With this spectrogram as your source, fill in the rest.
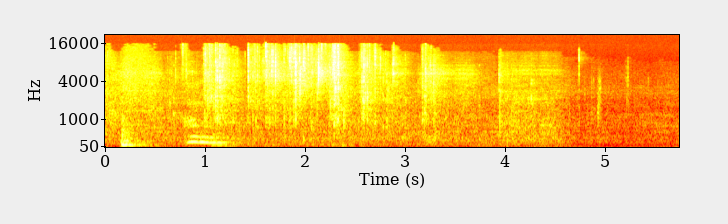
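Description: Paper crinkles softly close by.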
